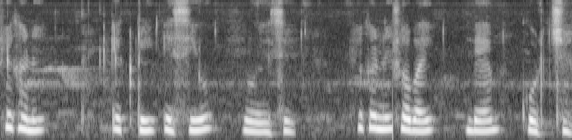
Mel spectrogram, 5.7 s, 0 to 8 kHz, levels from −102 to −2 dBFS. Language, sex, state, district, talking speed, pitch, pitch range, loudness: Bengali, female, West Bengal, Kolkata, 95 wpm, 230 Hz, 220-255 Hz, -15 LUFS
